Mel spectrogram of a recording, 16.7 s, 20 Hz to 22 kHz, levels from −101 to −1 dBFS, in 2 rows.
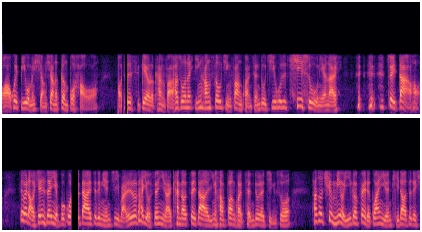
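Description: Packet loss filled with silence leaves hard-edged holes at 2.3–2.5 s, 9.73–9.88 s and 11.78–11.80 s. They show as flat waveform gaps and blank spectrogram columns.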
